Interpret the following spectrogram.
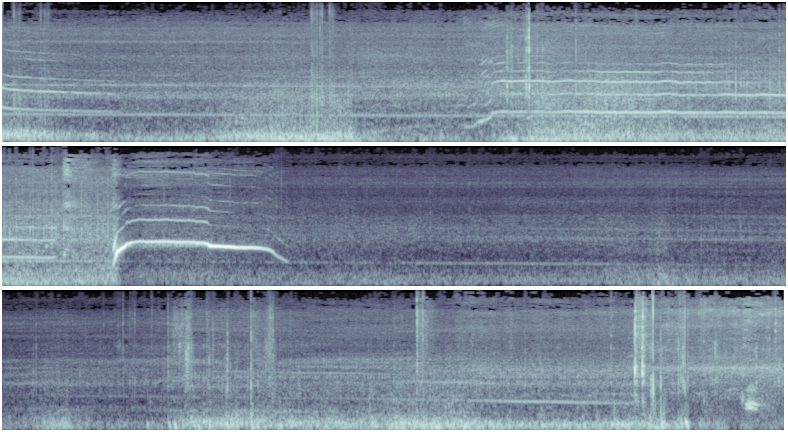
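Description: Zipline trolley running along the steel cable with a whistling whine that slowly falls in pitch, over gusts of wind rumbling on the phone's microphone. A louder whistle rises and falls about nine seconds in.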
